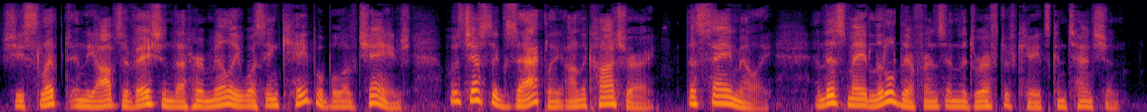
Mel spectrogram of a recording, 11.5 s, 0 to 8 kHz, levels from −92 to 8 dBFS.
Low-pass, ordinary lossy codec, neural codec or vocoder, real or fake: 7.2 kHz; AAC, 32 kbps; none; real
